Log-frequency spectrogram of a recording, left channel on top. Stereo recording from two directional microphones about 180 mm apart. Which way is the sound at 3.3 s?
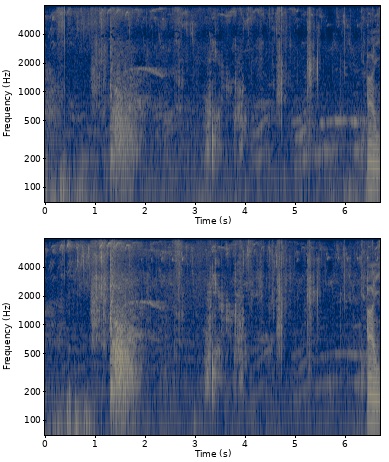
10° left (ahead or behind).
